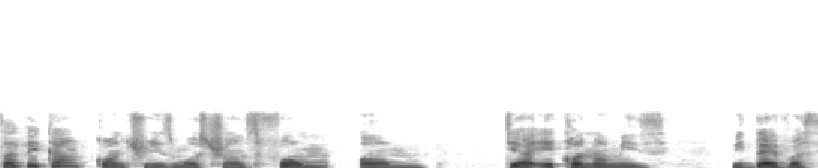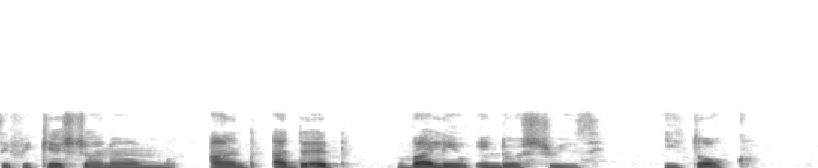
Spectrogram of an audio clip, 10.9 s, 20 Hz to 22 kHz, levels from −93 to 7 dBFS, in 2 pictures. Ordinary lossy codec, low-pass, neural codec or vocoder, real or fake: none; 7.2 kHz; none; real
